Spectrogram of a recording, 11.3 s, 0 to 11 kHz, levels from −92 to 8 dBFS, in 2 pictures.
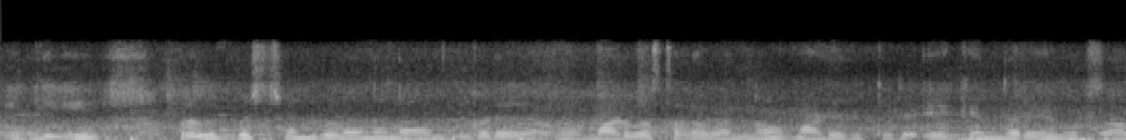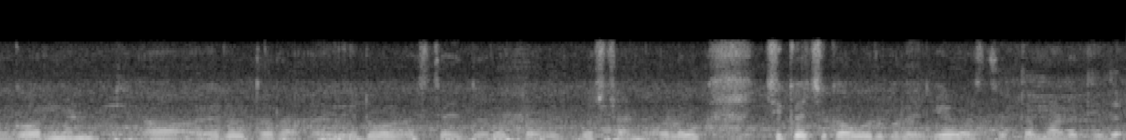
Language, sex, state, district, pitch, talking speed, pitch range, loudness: Kannada, female, Karnataka, Bellary, 200 Hz, 140 wpm, 190-225 Hz, -22 LUFS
